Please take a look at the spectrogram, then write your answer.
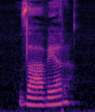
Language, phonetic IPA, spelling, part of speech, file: Czech, [ˈzaːvjɛr], závěr, noun, Cs-závěr.ogg
- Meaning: 1. conclusion 2. cadence (chord progression which concludes a piece of music, section or musical phrases within it)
